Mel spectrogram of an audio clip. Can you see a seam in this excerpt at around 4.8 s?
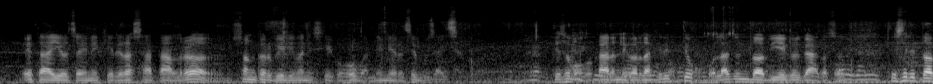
no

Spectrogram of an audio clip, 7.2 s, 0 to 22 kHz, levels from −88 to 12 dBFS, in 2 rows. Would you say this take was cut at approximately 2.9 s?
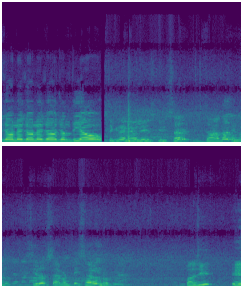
no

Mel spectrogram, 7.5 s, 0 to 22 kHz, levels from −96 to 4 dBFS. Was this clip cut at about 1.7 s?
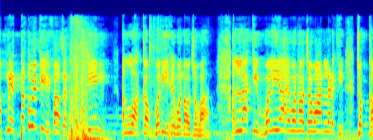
yes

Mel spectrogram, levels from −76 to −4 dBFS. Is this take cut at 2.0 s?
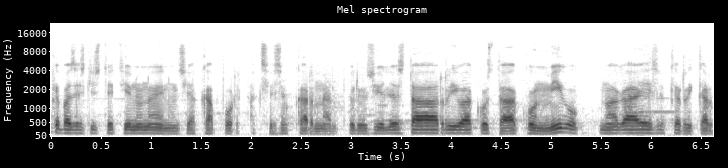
yes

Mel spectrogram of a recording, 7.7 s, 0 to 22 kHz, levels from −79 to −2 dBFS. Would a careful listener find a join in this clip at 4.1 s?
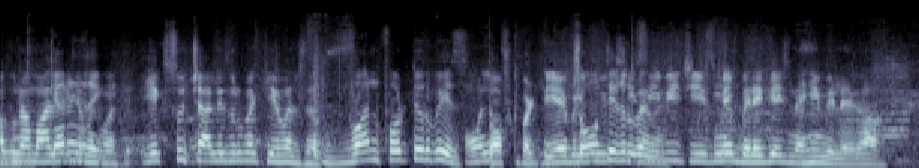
yes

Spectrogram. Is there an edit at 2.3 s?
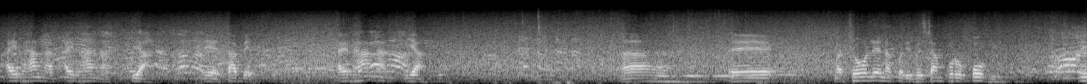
no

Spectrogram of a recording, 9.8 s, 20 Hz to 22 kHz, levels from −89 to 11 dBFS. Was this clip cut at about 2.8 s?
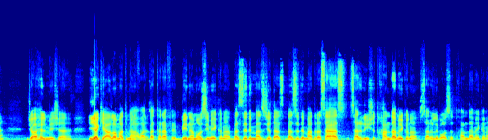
yes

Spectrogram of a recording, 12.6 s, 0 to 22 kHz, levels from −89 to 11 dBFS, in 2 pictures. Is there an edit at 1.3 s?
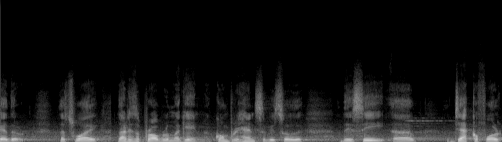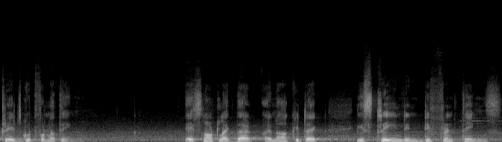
yes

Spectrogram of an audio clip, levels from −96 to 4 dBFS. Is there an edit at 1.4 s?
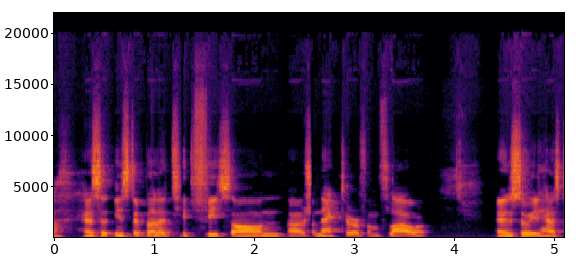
yes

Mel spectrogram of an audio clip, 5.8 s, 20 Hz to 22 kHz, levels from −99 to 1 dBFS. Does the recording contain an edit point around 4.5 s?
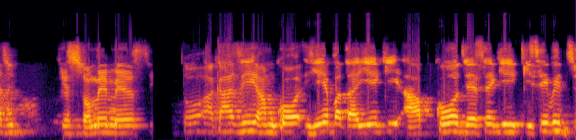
no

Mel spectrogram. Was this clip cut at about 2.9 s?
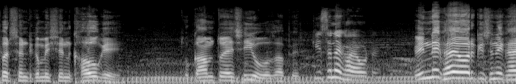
no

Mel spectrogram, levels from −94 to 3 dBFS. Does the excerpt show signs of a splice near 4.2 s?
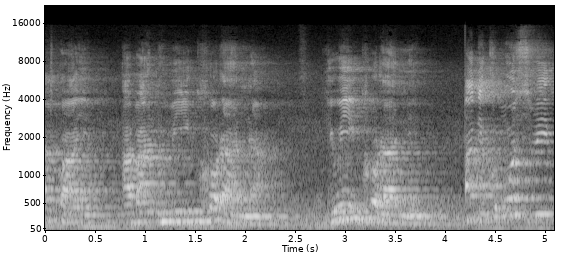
yes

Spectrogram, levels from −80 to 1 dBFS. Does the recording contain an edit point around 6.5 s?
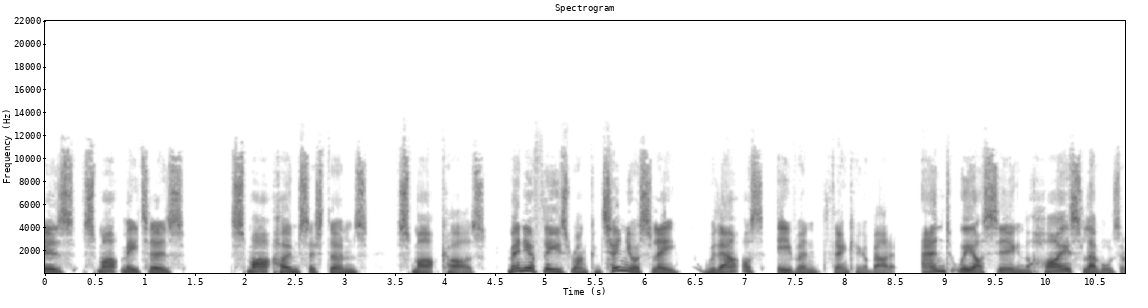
no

